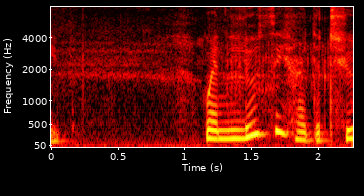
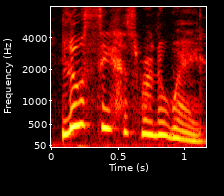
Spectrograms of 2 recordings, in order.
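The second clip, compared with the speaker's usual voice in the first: high, louder cross mother; angry; 10 semitones higher, 5 dB louder than usual. A narrator's reading. Mother Lorene upset that Lucy ran off, angry. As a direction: scold about the runaway. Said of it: "Lorene said angrily".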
